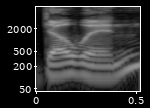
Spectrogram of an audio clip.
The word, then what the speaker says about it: Doyne: name name is pronounced doen he says it's like the word the name Owen but with a D in front of it even though it's spelled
